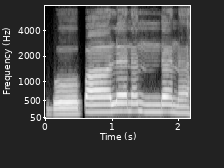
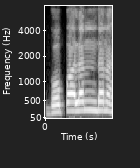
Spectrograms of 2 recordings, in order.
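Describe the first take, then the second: First: The 'na' syllable after 'gopala' is pronounced. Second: The 'na' syllable after 'gopala' is dropped. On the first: The speaker calls it right. "ল এবং নয় দর মাঝখানে আরেকটা ন আছে কিন্তু।" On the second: The speaker calls it wrong. "এরকম হয়েছে। লন্দন নয়।"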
